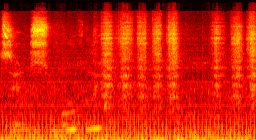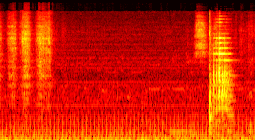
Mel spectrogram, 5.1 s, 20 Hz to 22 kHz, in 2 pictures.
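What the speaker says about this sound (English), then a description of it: "so I'm just gonna sand it" Sandpaper rubs over a 3D-printed PLA bearing part in rapid, rhythmic back-and-forth strokes, close and fairly loud. A few brief pauses break the strokes, and one sharp scrape comes near the end.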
